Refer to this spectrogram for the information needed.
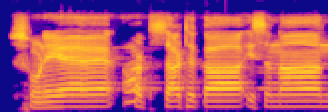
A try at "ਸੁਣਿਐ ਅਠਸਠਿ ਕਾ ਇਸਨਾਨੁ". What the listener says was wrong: ਅਠਸਠ ਅਠ ਤੇ 60 ਪੋਲੇ ਨਹੀਂ ਬੋਲਣੇ ਥੋੜਾ ਜਿਹਾ ਕੱਸ ਕੇ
